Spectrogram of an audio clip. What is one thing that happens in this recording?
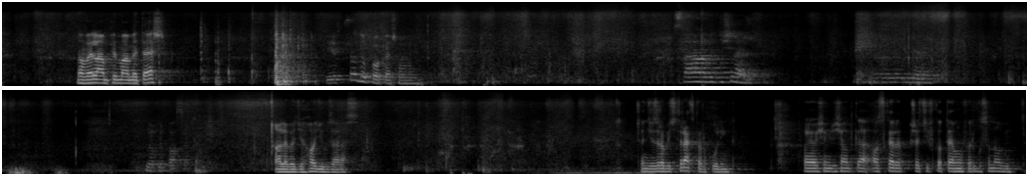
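A man talks calmly and close by, as if to a microphone.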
